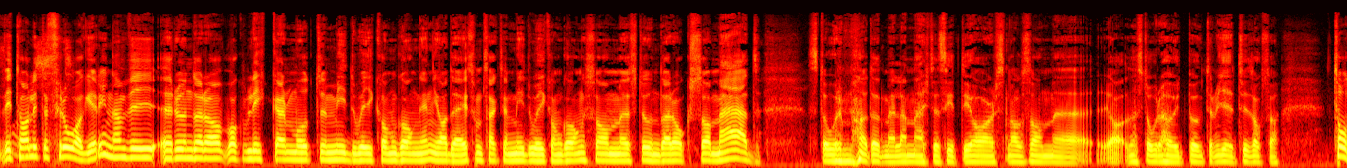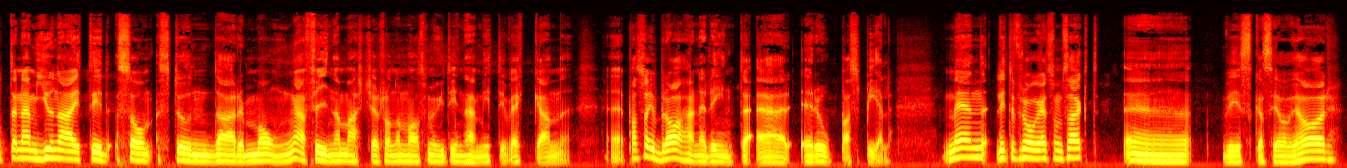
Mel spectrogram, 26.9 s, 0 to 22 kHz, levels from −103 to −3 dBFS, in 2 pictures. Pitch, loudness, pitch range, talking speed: 120 Hz, -24 LUFS, 110-150 Hz, 165 wpm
